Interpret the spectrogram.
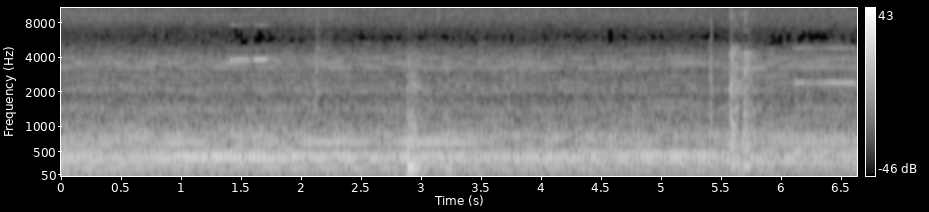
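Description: Steady hum of an electric train heard inside the car, with a single knock about three seconds in and a couple of light clicks near the end.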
